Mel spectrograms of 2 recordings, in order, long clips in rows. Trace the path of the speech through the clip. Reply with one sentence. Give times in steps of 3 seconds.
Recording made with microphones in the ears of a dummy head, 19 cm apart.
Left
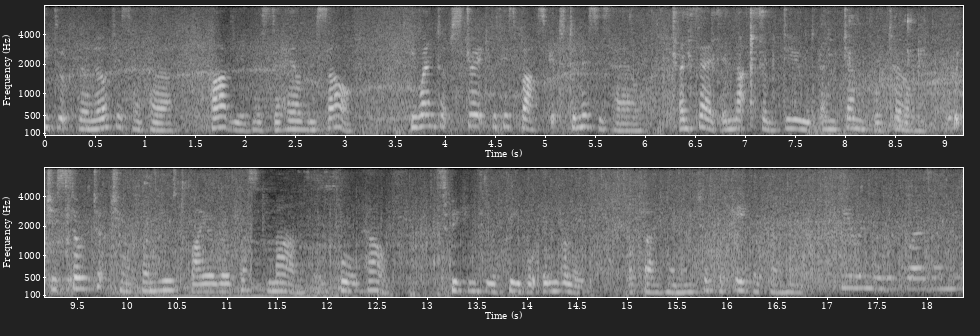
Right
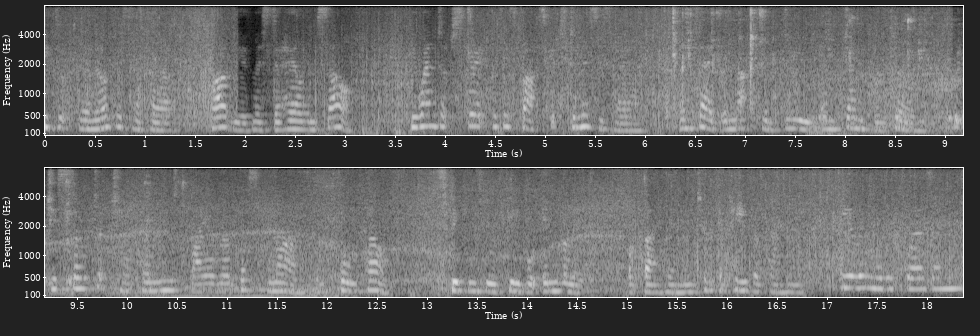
You can hear the speech on the left from 0 s, in the centre from 12 s and on the right from 15 s.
